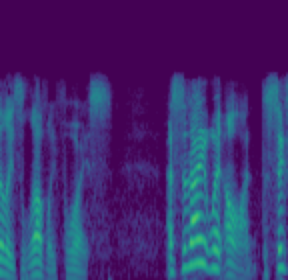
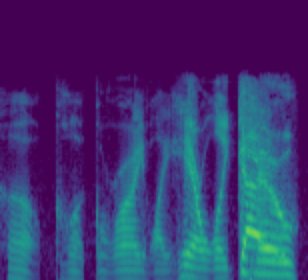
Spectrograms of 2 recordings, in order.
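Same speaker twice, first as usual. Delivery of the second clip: weary groan; 4 semitones lower, 3 dB louder, much slower than usual. Acted. Groaning at Pinkie's song again.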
